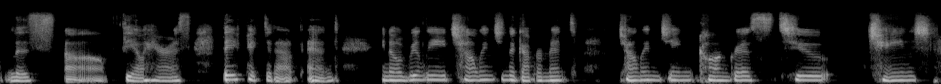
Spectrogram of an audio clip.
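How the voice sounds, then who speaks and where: Middle-aged woman author born in korea grew up in canada, low husky voice, dry sound, earnest and thoughtful. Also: dry recording, poor audio. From born in Korea, raised in Canada. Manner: thoughtful, earnest, many fillers. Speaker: author, theologian guest. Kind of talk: interview conversation.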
